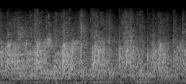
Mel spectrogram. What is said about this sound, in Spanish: Esos aplausos que suenen. Ahí, ahí. Ahí me está gustando.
